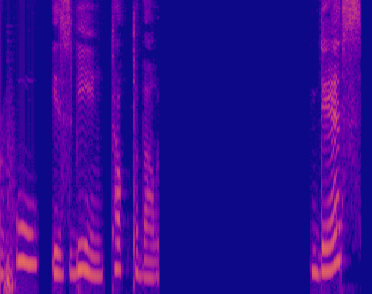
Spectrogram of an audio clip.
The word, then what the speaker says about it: です: Des, pronounced as des, is a copula that is used to link a noun or adjective to a subject.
